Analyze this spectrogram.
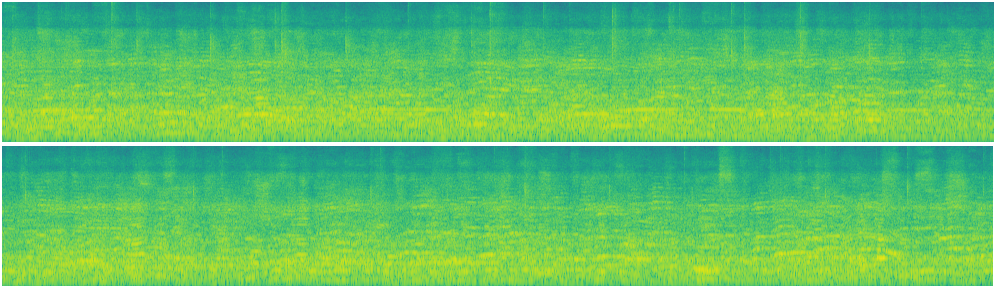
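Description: A crowd of men talks and shouts loudly in an echoing hall.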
